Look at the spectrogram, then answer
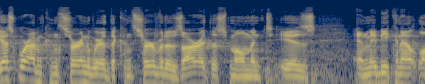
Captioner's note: off mic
